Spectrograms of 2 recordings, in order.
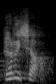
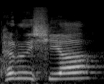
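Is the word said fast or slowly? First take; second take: fast; slowly. First: The word is said quickly. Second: The word is said slowly. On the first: "조금 빨리 하면" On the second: "천천히 하면은"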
